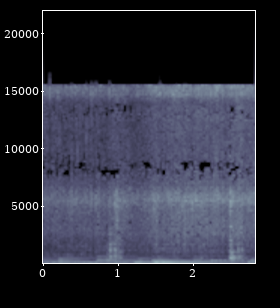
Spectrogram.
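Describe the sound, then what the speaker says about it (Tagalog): Onions dropped into hot oil left from frying marinated chicken for chicken hamonado, a loud continuous sizzle that swells as they go in, with a couple of stirring scrapes. "Isunod ko na paglagay yung sibuyas."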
